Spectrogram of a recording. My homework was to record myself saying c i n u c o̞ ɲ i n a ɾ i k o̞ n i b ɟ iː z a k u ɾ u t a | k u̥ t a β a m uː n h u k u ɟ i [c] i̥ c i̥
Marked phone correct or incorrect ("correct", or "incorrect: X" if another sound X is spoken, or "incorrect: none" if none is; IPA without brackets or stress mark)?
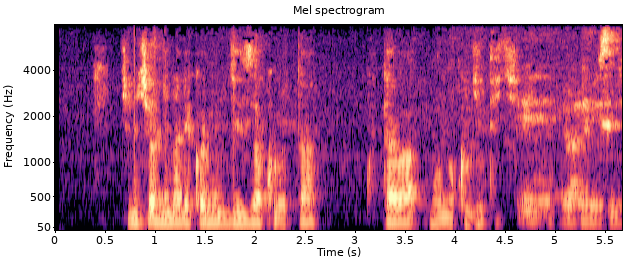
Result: incorrect: t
